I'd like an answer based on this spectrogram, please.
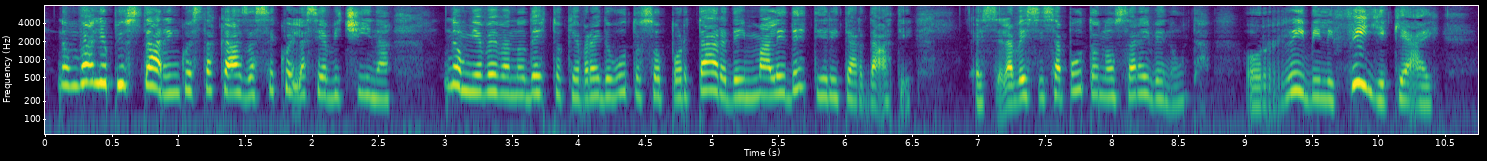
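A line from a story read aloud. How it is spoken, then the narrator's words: Furious exclamation. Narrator (Italian): Scossa dalla rabbia esclamò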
